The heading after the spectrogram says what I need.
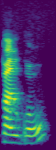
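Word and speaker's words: Vogtle: the construction site of vogel the t is silent it's pronounced vogel um i want to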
